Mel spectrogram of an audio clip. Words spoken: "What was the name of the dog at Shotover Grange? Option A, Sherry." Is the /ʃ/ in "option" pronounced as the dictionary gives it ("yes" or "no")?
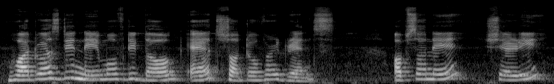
no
